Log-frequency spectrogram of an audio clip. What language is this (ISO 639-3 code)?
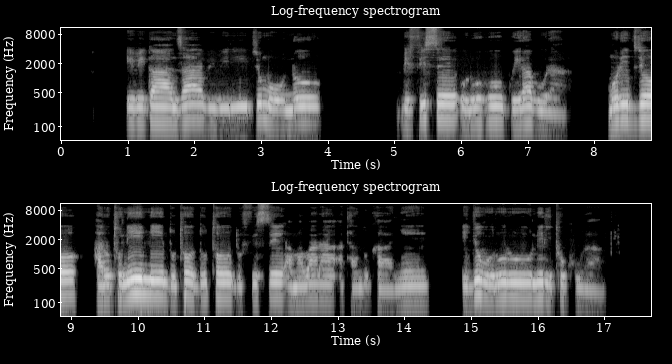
run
